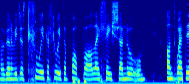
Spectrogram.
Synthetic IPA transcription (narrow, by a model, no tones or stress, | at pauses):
maðˠɡənɛvid͡ʒəstɬuːɨθaɬuːɨθɔbɔb̥ɔlˠajɬejʃanuː | ɔndwɛdɪ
